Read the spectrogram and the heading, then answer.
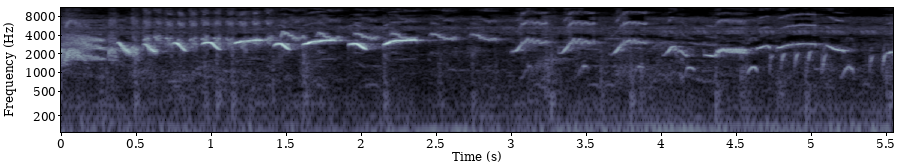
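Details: A Chinese hwamei of the Hoạ Mi Bộ Tam Hoàng kind pours out loud, bright, slurred whistles in quick succession, then shifts to shorter downward-sliding notes, each about half a second apart.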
